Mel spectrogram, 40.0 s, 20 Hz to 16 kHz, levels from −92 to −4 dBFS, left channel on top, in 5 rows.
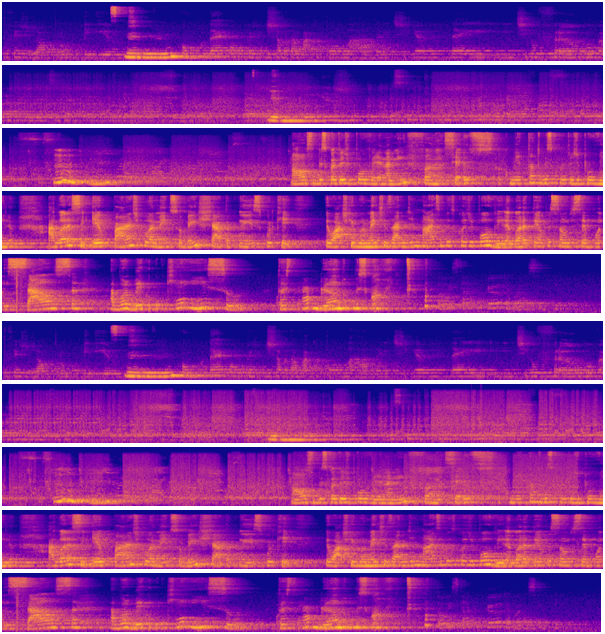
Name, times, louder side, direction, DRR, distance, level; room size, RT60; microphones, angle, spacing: voice 1, 0.0-1.9 2.3-19.6 31.7-32.0 33.0-33.5 35.7-36.5 37.8-39.5, equal, 20° right, 0 dB, 1.9 m, -46 dB
voice 2, 1.6-2.4 11.6-12.2 16.7-17.5 19.9-28.1 28.4-33.1 33.5-35.3 35.7-37.8, left 3 dB, 40° left, 6 dB, 0.5 m, -26 dB
sound 1, 8.1-24.1, right 5 dB, 55° right, 0.4 m, -42 dB
23.0 x 9.4 x 3.1 m, 2.2 s
head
